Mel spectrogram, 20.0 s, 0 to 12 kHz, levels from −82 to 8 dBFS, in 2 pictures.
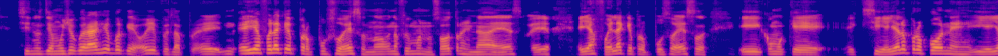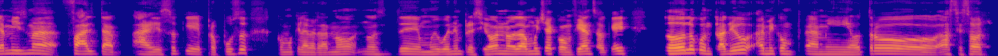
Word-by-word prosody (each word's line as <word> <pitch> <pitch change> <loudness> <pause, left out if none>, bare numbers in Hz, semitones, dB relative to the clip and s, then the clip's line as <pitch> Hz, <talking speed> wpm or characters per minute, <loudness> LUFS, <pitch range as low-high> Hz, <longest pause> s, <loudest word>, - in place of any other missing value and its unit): sí 165 - -9
nos 165 0 -9
dio 165 -1 -1
mucho 165 +3 -4
coraje, 185 +5 +5
porque 195 -5 -3
oye, 190 +1 -2
pues, 150 -4 -12
la 130 -1 -4
pru - - -14
eh, 150 -2 -2 0.2
ella 200 +4 +5
fue 215 0 +2
la 225 - +8
que 220 -2 +3
propuso 160 +1 -5
eso, 165 -2 -1
no, 145 +2 -6
no 150 - -5
fuimos 160 +1 -8
nosotros 150 +5 -5
ni - - -6
nada 140 +1 +1
de 130 +2 +2
eso. 150 0 -7
Ella 140 +2 0 0.3
ella 165 +4 +3
fue 140 -5 -1
la 185 - +7
que 170 - 0
propuso 140 0 -7
eso, 145 -1 -3 0.3
y 150 -1 +1
como 150 -2 -7
que 130 -3 +1 0.3
si 145 -5 -2
ella 175 +7 +3
lo 220 - 0
propone 180 -9 0
y 145 +1 -3
ella 165 +3 +1
misma 180 0 +1
falta 155 -3 +2
a 140 -1 +2
eso 140 +6 -7
que 155 -4 -2
propuso, 150 +9 -6 0.3
como 135 0 -13
que 135 - -8
la 130 - -1
verdad 125 -1 -4
no, 145 +2 -5
no 145 0 -9
es 140 0 -19
de 155 -1 -1
muy 140 +1 -7
buena 145 +2 -3
impresión, 145 +2 -1
no 155 -1 +3
da 150 0 +8
mucha 165 +2 +2
confianza, 140 +1 +4
¿okey? 170 +6 +2 0.3
Todo 175 +2 +8
lo 210 +1 +3
contrario 180 +1 +2
a 170 - 0
mi 170 - -1
comp 165 -4 -6
a 150 - +1
mi 140 -1 -6
otro 145 -2 +1
asesor. 145 +1 0
150 Hz, 220 wpm, -23 LUFS, 140-170 Hz, 0.3 s, la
